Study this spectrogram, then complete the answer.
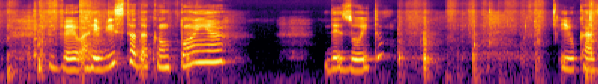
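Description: A paper magazine rustles as a hand pulls it out.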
